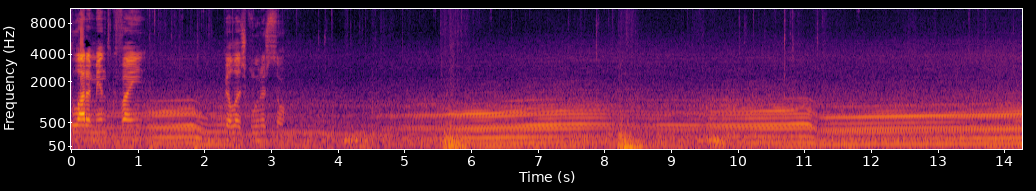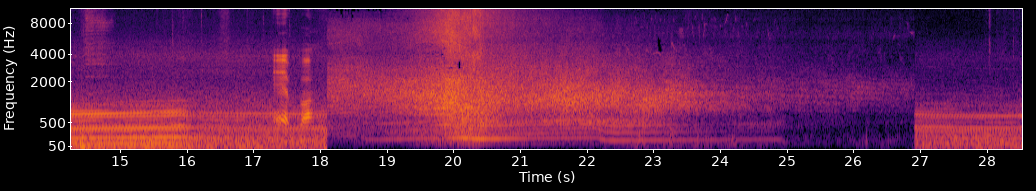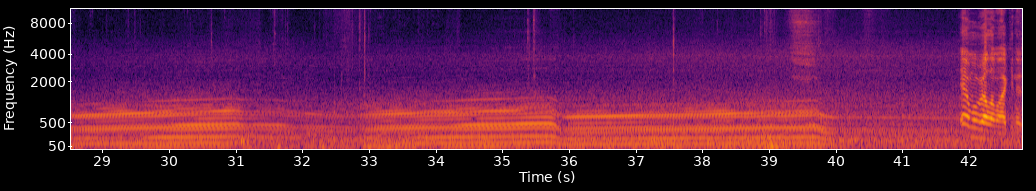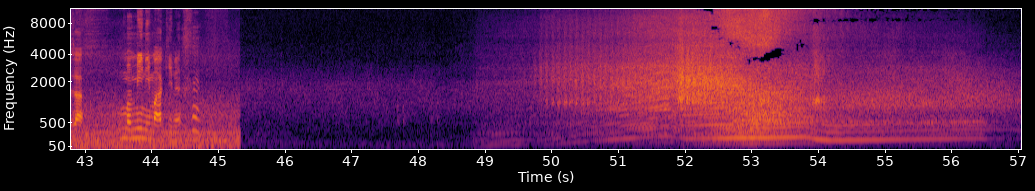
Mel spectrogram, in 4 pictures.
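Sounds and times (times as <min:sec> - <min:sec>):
car engine accelerating through gears: 0:00.2 - 0:25.0, 0:26.9 - 0:45.4, 0:48.9 - 0:57.0
car rushing past: 0:01.0 - 0:26.2, 0:26.8 - 0:40.7, 0:48.8 - 0:57.0.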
